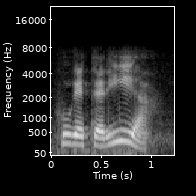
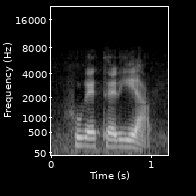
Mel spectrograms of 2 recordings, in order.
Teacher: You hear me breaking the diphthong. There's a weak and a strong. Accents on the weak, it's breaking it apart.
